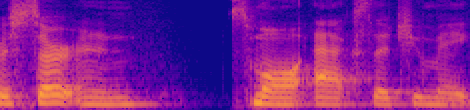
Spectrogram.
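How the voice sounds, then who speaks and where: A woman speaks with an American accent. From New York. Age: 30s. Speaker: sociologist and author. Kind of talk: book talk Q&A answer. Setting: public library event with audience. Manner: casual, conversational.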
